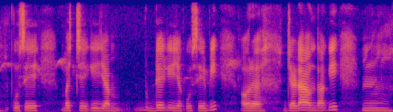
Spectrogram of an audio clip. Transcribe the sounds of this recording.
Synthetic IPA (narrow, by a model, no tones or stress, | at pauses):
kusebətːʃekijabʊɖʱːekijakusebʱiɔːɾd͡ʒɐɽaɦõːnd̪aki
